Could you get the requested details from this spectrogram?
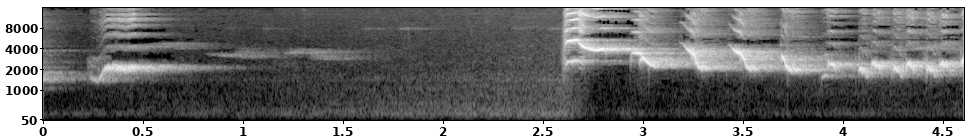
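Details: Greater green leafbird song meant to provoke other leafbirds to sing: one rising whistle, a quiet hissy gap, then a dense burst of rapid, warbling, descending whistled notes.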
